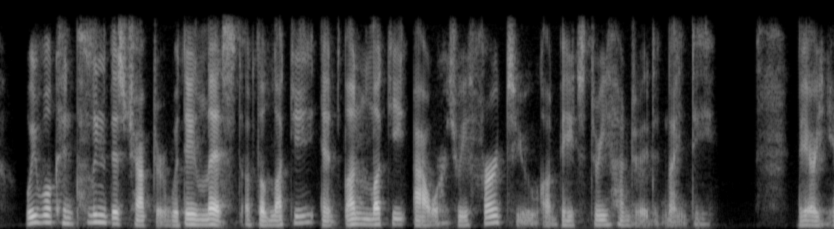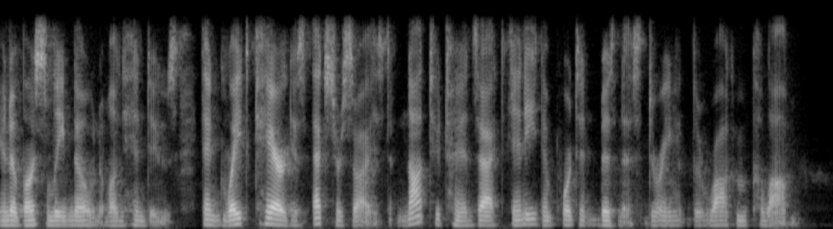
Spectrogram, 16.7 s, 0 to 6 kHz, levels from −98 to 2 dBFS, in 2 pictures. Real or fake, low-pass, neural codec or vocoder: fake; 5.4 kHz; autoencoder, 22.05 kHz, a latent of 192 numbers a frame, VITS, trained on one speaker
